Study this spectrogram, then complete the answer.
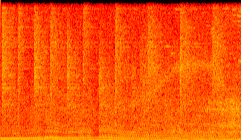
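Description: A car driving in the MTA multiplayer video game: a continuous loud engine drone that rises and dips slightly as the car shifts and accelerates, with tire noise and no voices.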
